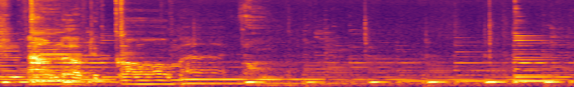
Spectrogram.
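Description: Steel-string acoustic guitar playing a steady folk accompaniment, with a man's sung line trailing off in the first two seconds or so, then the guitar alone.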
